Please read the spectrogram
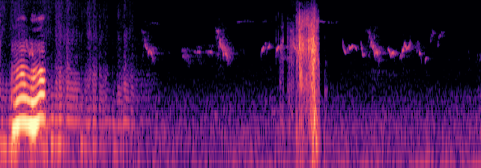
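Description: A high, wavering cartoon chick call ends just after the start and trails away. Faint, scattered high chirps follow over a quiet background, with one short hissing rush about four seconds in.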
